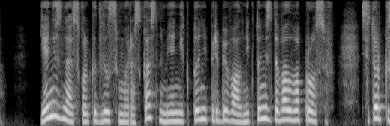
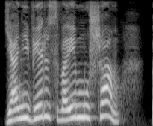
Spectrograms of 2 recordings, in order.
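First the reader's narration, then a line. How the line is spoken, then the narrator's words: Exclaimed. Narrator (Russian): воскликнул Жан-Пьер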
